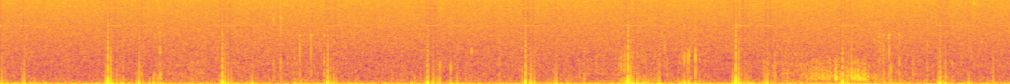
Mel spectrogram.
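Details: Close-up body ASMR recording of low gurgling rumbles and soft pops from the belly at irregular intervals; ordinary stomach growling (borborygmi).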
